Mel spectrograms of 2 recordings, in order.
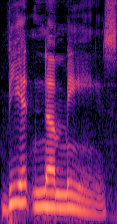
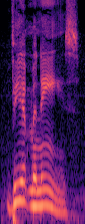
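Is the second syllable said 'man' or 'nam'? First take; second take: nam; man. First: The second syllable sounds like 'nam'. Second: The second syllable sounds like 'man'. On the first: The speaker calls it right. "no, no, Vietnamese ... Vietnam. So it's Vietnamese" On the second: The speaker calls it wrong. "they will say stupid things like Vietnamese ... no such place as Vietman"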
